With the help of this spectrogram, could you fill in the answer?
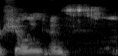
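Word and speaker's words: Kylington: They actually have done, I mean, you end up with an Oliver Shillington, pronounced with a K, and you end up with a Rasmus Anderson.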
